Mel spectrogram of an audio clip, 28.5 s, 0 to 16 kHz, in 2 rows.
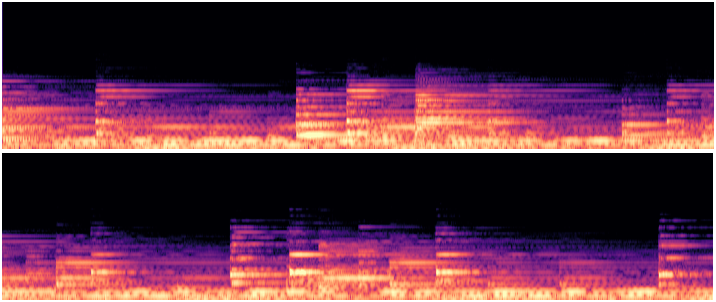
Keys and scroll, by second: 0.7 ctrl+t.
